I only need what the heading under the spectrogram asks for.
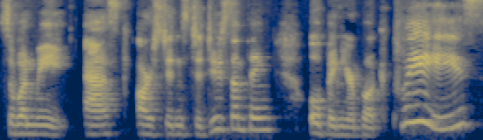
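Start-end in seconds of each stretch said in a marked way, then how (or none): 3.1-4.8 cheerful, happy, high sing-song tone. Speaker modeling how to ask students to do something, happy tone. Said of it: "modeling that happy tone".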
